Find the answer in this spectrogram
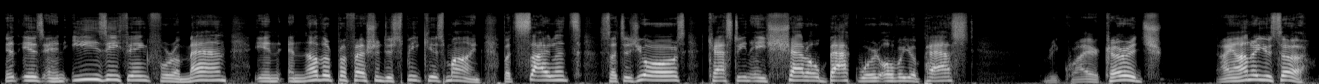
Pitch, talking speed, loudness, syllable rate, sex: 165 Hz, 150 wpm, -18 LUFS, 4.5 syllables/s, male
